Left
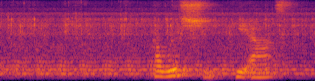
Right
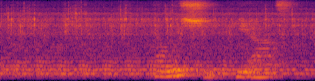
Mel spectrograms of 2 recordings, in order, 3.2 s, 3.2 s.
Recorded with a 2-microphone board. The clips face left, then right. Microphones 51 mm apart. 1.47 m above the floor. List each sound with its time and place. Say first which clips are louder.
1.5 s a woman speaking: left 4 dB; 75° left (ahead or behind), 1.1 m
